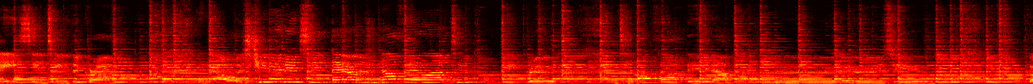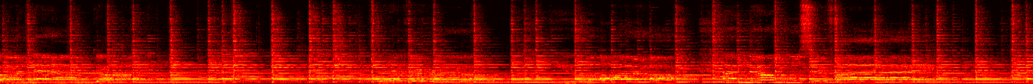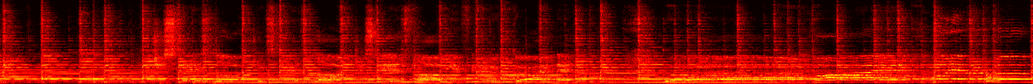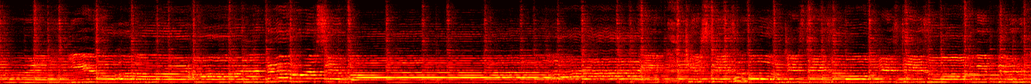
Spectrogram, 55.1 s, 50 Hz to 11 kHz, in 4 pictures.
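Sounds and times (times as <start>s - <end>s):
ukulele strumming: 0.0s - 55.0s
woman singing: 0.0s - 55.0s.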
